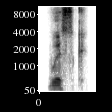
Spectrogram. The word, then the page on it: whisk: British English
